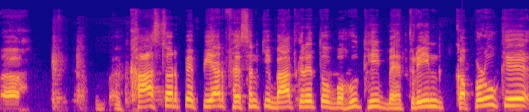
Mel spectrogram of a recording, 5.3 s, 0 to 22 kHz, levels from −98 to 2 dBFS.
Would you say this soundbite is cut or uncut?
uncut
